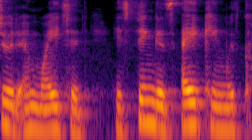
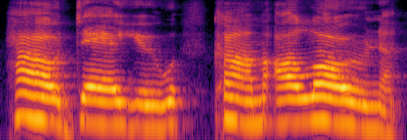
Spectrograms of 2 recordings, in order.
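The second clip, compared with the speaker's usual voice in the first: terrible, booming witch voice, very loud, "alone" drawn out; 2 semitones higher, 11 dB louder than usual. Reading the witch's reply when the boy arrives alone: terrible voice. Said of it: "said the witch in a terrible voice".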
